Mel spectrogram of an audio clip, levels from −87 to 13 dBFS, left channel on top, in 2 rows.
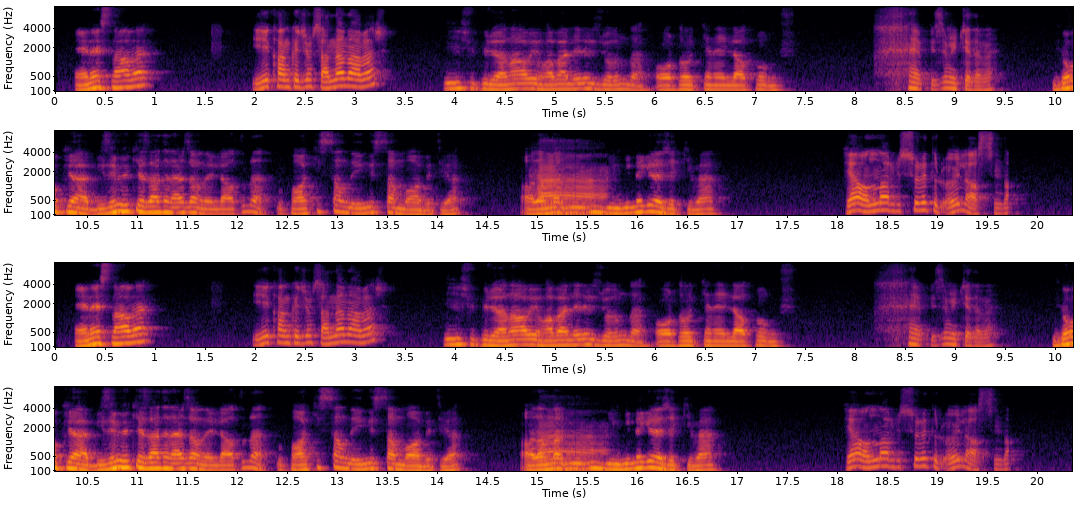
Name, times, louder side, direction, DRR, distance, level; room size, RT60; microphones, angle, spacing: voice 1, 0.2-1.0 3.9-7.3 10.0-14.3 14.8-16.8, right 2 dB, 25° right, 0.5 m, -17 dB
voice 2, 2.0-3.3 8.2-9.4 15.0-15.7 18.1-19.7, left 3 dB, 35° left, 0.7 m, -22 dB
19.0 x 6.8 x 3.5 m
head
